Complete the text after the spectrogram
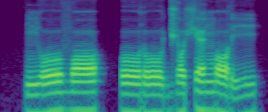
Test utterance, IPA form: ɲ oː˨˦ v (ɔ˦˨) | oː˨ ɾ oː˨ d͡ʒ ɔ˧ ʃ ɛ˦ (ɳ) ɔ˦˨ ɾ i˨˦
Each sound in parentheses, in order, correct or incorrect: incorrect: ɔ˦, incorrect: ŋ

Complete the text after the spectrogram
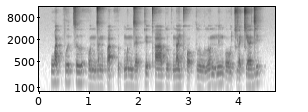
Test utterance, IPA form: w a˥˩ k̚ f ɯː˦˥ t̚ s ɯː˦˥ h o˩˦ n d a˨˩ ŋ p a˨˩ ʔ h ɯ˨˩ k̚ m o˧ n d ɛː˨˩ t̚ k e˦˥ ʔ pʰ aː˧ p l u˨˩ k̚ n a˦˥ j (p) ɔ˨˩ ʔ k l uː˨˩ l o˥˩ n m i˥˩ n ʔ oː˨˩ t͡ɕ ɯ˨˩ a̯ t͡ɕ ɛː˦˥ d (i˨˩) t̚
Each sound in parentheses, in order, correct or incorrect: incorrect: pʰ, incorrect: i˥˩

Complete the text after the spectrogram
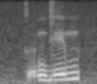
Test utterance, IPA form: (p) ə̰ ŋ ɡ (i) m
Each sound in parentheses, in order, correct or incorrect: incorrect: k, incorrect: e

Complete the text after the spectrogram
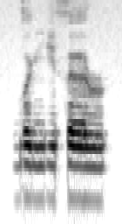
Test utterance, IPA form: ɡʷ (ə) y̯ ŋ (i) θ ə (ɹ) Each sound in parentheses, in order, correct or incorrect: correct, correct, correct

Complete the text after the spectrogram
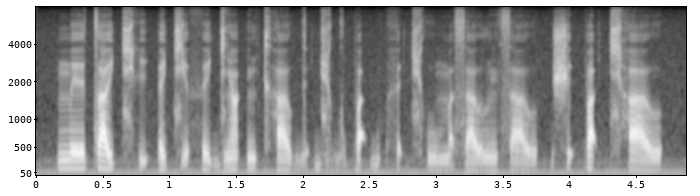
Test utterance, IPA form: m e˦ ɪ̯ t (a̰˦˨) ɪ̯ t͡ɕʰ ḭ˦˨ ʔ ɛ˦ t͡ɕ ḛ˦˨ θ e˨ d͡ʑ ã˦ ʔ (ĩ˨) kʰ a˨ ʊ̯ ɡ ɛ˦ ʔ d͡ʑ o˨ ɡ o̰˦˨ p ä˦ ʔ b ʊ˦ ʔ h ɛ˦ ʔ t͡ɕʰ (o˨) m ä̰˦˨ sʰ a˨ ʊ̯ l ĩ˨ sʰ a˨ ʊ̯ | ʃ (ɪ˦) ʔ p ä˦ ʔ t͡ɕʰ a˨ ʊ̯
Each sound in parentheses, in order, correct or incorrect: incorrect: a˦, correct, incorrect: u˨, correct

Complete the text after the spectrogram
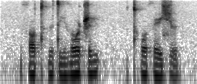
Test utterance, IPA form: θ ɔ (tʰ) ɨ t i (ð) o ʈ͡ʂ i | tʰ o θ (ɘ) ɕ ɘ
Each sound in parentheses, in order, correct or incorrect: correct, correct, incorrect: e

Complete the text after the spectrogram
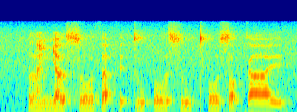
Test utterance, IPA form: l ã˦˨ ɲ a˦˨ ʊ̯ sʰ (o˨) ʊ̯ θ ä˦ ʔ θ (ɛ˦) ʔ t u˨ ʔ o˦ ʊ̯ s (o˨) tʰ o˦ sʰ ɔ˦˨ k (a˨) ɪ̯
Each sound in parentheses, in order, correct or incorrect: incorrect: o˦, incorrect: ɪ˦, incorrect: u˨, correct

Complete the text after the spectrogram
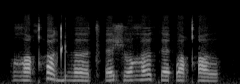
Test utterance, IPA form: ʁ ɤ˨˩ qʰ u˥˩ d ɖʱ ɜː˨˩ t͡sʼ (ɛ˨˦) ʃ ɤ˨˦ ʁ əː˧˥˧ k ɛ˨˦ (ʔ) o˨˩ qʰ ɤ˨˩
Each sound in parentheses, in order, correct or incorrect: correct, correct

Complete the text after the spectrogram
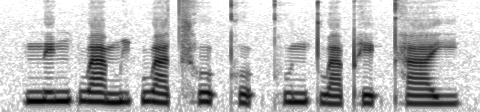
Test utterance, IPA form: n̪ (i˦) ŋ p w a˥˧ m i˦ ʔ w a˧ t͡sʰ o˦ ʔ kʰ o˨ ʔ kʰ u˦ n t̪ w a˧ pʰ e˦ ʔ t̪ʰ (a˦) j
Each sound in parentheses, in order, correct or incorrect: incorrect: e˦, correct

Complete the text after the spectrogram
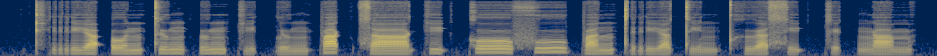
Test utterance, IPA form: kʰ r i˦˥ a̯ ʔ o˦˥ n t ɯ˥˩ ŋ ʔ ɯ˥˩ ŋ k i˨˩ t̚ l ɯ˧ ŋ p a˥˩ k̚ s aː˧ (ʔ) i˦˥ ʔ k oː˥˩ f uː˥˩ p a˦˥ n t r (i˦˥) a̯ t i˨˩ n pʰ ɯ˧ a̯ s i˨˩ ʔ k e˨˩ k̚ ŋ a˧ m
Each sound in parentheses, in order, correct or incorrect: incorrect: k, incorrect: i˧

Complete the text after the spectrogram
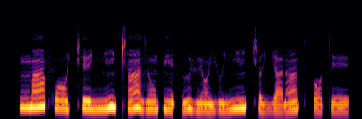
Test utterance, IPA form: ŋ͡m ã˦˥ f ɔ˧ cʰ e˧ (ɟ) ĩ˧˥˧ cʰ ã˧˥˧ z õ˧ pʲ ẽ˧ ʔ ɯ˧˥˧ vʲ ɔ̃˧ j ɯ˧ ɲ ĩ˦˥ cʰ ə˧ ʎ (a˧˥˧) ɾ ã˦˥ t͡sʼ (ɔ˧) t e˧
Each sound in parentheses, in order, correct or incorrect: incorrect: ɲ, incorrect: a˧, correct

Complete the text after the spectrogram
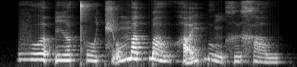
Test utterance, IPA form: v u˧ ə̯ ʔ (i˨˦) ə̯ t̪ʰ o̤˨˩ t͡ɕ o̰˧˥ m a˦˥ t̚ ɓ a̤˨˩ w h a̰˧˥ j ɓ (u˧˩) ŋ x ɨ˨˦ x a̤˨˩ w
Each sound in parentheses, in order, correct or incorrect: correct, correct

